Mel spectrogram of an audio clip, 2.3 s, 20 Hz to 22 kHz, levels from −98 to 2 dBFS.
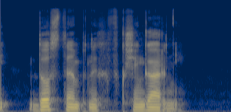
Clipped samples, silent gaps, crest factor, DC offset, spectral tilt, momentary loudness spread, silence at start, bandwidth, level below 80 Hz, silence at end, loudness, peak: under 0.1%; none; 20 dB; under 0.1%; -5.5 dB/octave; 13 LU; 0 s; 15.5 kHz; -56 dBFS; 0.5 s; -31 LUFS; -12 dBFS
